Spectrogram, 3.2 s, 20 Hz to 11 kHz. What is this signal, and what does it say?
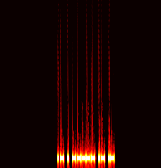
Morse code, heard as a keyed tone, about 51 wpm, 700 Hz. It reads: AE0AA
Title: USA Call Signs - 5 Characters - 2x Character Spacing - 50wpm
